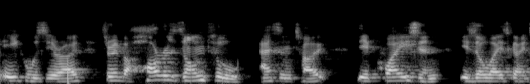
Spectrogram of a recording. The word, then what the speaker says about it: asymptote: that people always uh often mispronounce Eric yep asymptote and you pronounce it properly yeah asymptote so we have a horizontal asymptote right the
